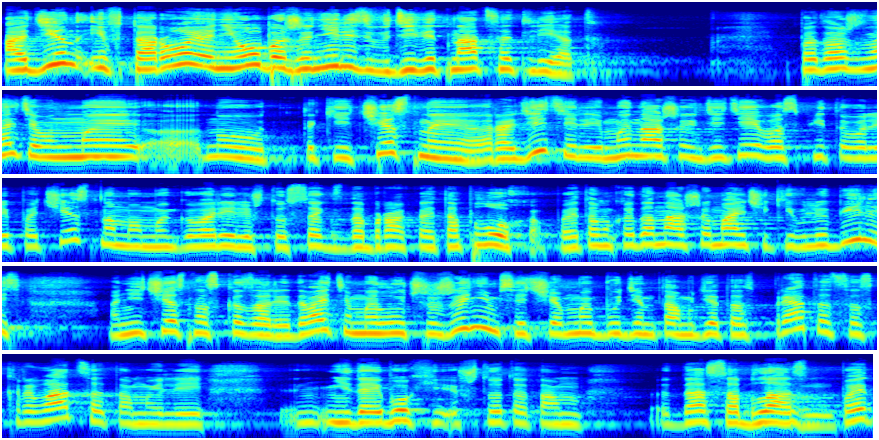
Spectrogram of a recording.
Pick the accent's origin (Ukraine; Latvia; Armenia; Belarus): Latvia; Riga; просто общалась, что я из города Риги, да, вот верующий.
